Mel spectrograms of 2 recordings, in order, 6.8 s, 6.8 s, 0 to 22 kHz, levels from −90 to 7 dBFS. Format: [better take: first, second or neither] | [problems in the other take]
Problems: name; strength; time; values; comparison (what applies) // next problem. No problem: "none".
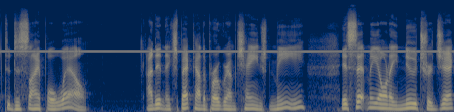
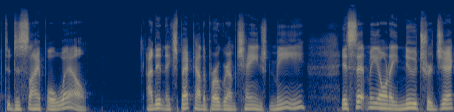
second | high-pitched whine; noticeable; throughout; 3.5 kHz, 10 dB below the speech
